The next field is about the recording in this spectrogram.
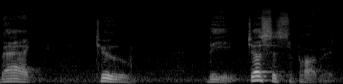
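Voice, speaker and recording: A man with an American accent speaks at a medium pitch with lively intonation. His voice is somewhat breathy. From New York City. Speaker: former government official and lawyer. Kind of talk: interview answer.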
